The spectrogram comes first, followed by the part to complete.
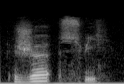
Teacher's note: So you can notice that the final S is not pronounced.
